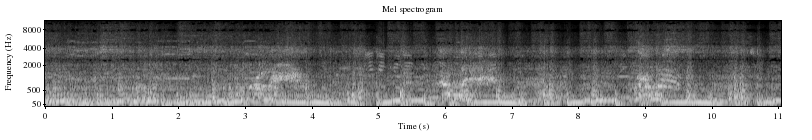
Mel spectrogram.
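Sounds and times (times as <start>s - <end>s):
bass guitar: 0.0s - 11.0s
drums: 0.0s - 11.0s
electric guitar: 0.0s - 11.0s
person singing: 8.6s - 9.8s.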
